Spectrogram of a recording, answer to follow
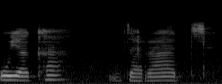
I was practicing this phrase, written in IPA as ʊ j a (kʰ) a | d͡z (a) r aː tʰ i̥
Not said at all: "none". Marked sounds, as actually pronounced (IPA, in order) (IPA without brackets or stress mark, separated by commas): kʰ, a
